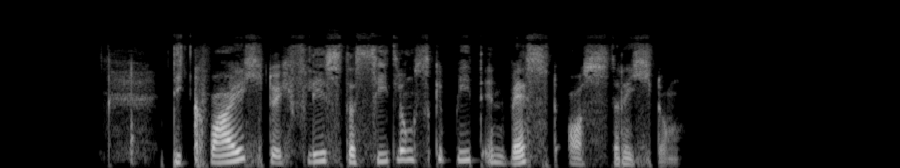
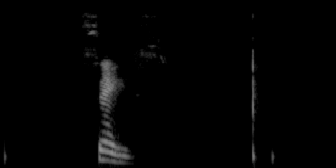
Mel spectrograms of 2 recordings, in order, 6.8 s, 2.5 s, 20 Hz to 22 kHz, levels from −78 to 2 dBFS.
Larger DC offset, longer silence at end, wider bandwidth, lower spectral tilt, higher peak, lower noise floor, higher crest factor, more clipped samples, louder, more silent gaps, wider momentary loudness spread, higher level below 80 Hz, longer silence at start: neither; first, 1.65 s vs 0.6 s; second, 10 kHz vs 16.5 kHz; first, -4 dB/octave vs -1 dB/octave; first, -2 dBFS vs -16 dBFS; about the same, under -90 dBFS vs under -90 dBFS; about the same, 24 dB vs 28 dB; neither; first, -24 LUFS vs -37 LUFS; second, none vs 1.29-1.88 s; second, 20 LU vs 23 LU; first, -62 dBFS vs under -90 dBFS; first, 0.8 s vs 0.6 s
